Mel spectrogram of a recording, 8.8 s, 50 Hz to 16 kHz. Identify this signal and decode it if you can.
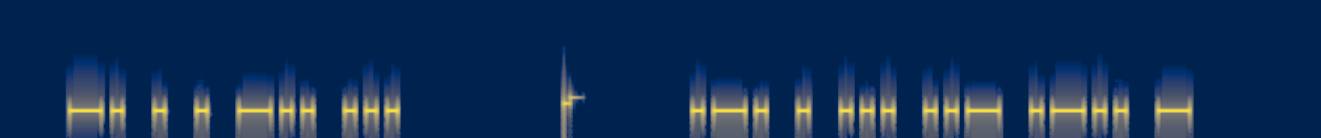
Morse code, heard as a keyed tone, about 17 wpm, 700 Hz. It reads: NEEDS RESULT
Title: Sets of 3 Words - New Word Drill - 17wpm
